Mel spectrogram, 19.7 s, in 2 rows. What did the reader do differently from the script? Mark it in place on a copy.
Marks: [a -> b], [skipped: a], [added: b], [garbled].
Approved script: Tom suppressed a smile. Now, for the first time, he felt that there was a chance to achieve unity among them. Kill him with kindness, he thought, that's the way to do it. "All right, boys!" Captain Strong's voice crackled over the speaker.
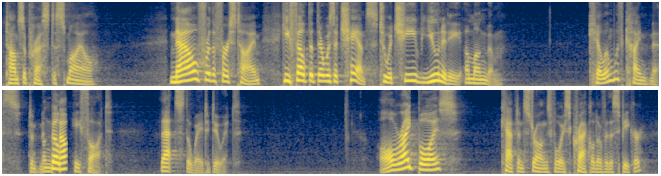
Tom suppressed a smile. Now, for the first time, he felt that there was a chance to achieve unity among them. Kill him with kindness, [garbled] he thought, that's the way to do it. "All right, boys!" Captain Strong's voice crackled over the speaker.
